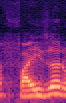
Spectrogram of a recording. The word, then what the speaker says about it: Pfizer: इसी तरीके से कल मैंने एक बताया था फाइजर vaccine, PFIZER, P silent था उसमें, ये UK के द्वारा लॉन्च किया गया है।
